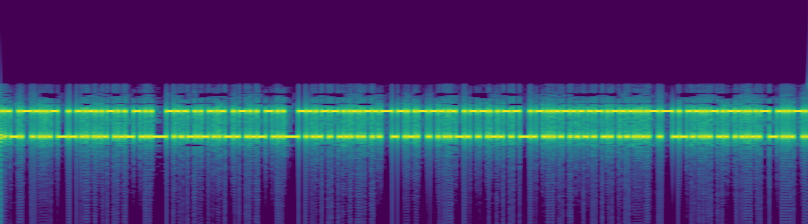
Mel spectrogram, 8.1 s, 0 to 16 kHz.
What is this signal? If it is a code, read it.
RTTY, about 45.45 baud. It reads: BERMUDA, CUBA, AND THE BAHAMAS IN RETURN FOR
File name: fsk850 / usnavy3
